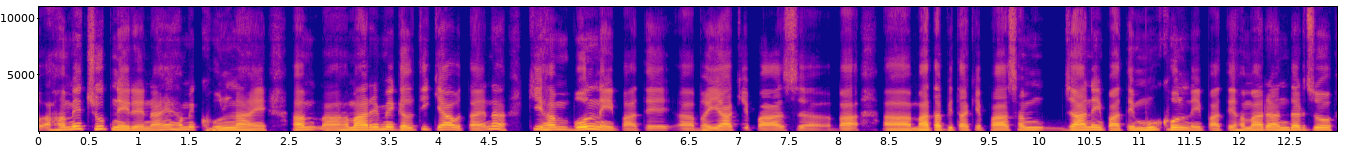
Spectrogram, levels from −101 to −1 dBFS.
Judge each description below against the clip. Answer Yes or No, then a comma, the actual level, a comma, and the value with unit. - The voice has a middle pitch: Yes, medium, 155 Hz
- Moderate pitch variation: Yes, average, 3.7 semitones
